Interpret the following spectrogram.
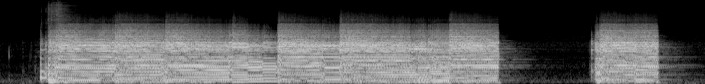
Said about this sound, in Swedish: Okej, okay, vi kör sista ljudet här som heter Fuzzy Overdrive. Jag har för mig att den här gillade jag om jag inte minns helt fel.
